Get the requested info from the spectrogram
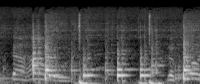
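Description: Live go-go band playing: drums and percussion keep a steady go-go beat, and the lead talker's voice comes in over it near the end.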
